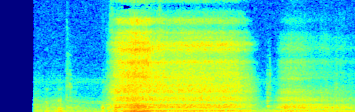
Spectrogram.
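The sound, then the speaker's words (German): One loud, rasping snore swells up and holds for about two seconds with a low buzzing rattle, then fades into softer breathy noise. “Ja, schlafen, schnarchen.”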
